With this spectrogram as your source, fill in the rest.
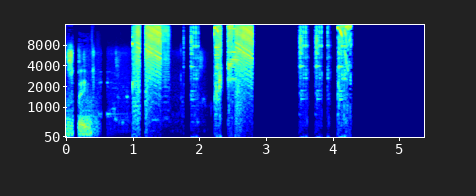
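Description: Short electronic blips sound as menu options are selected.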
